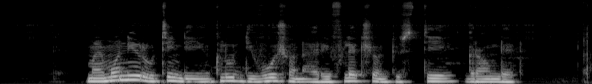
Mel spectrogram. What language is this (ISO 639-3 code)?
pcm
